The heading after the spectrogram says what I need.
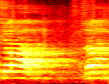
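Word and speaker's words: chalk: तीसरा सी एच ए एल के चौक में भी एल साइलेंट है क्योंकि एल के बाद क्या आया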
